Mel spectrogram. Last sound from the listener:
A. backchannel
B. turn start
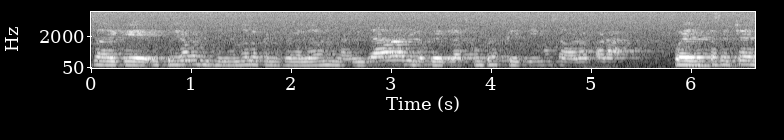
A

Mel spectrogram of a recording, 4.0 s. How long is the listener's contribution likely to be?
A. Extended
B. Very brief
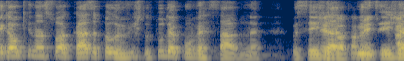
A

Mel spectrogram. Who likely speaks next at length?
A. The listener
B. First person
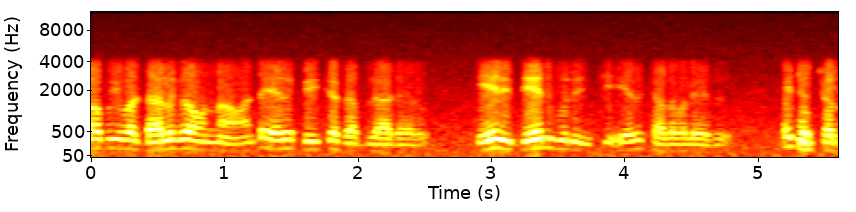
B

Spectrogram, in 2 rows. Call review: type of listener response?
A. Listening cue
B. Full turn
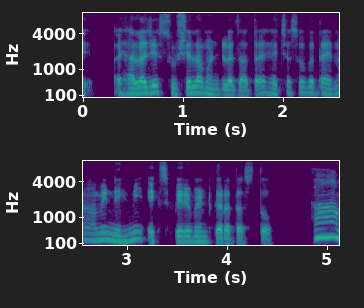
B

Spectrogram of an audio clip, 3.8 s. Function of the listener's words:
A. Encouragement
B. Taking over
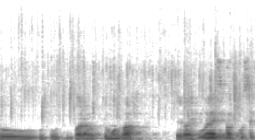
B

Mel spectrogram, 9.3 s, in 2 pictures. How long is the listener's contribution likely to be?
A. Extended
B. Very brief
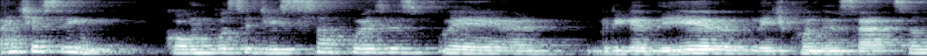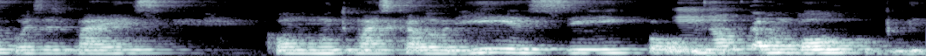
B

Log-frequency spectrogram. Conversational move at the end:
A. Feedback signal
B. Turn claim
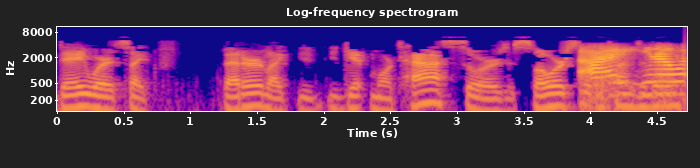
B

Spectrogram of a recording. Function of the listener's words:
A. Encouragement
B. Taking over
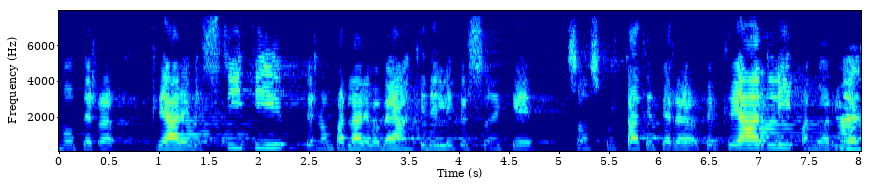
A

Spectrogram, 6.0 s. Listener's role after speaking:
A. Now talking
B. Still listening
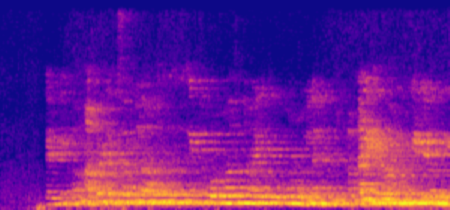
B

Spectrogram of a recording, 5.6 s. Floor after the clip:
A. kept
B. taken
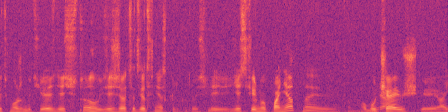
A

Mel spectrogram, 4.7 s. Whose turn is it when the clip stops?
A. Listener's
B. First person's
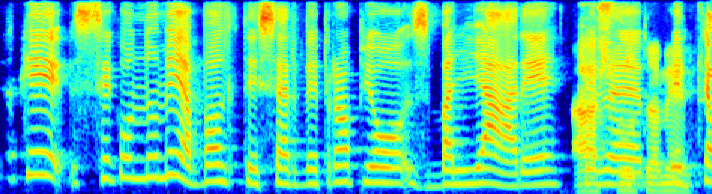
B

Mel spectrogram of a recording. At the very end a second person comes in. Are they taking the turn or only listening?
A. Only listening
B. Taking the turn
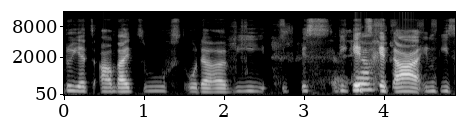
A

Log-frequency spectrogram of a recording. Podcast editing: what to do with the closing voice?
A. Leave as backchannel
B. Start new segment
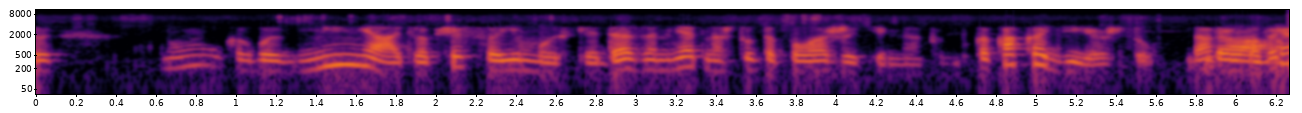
A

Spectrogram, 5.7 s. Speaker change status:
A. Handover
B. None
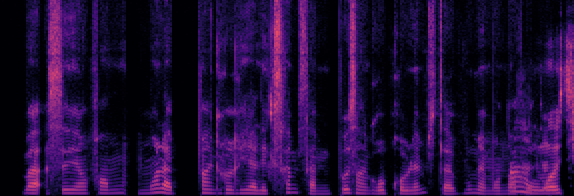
A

